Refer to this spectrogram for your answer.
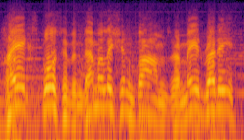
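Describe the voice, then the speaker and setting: A man's voice: a little high, expressive, quick pace, dull audio. Dramatic man narrating an old newsreel. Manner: dramatic, emphatic announcing. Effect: old newsreel narration over music. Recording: vintage newsreel soundtrack with loud music.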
